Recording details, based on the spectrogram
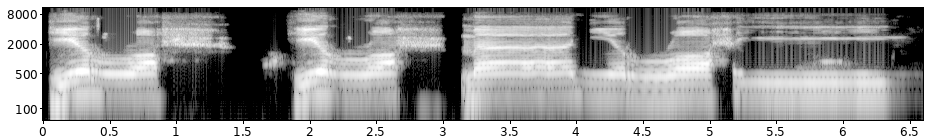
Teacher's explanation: huruf ha yang disukunkan Berikan dia Hames dan hamesnya desisnya silakan dibiarkan keluar terlebih dahulu jadi jangan ditahan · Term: hamas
